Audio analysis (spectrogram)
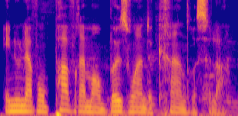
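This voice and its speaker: A man's voice: medium pitch, brisk. A man with a mid-range voice provides voice-over for a political interview. He delivers the translated questions and answers as spoken discussion. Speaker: French voice-over translating interview host and guest.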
